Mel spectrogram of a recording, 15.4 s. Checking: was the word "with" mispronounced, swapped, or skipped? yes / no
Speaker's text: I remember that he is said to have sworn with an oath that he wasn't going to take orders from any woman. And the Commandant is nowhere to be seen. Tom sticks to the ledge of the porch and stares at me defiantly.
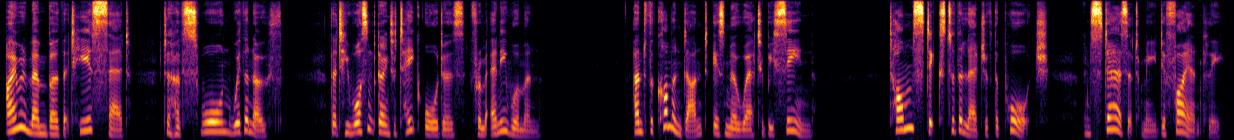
no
